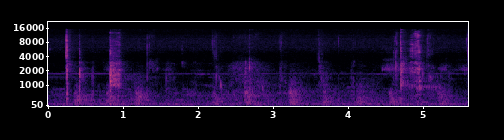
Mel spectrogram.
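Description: Close-miked chewing of rice and vegetables, soft wet mouth noises, with a few sharp clicks of a spoon against a plate; the loudest clicks come just under a second in and again near the end.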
